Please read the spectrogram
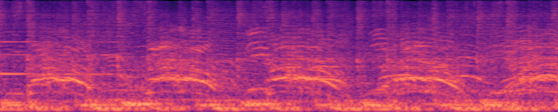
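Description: A crowd shouting and chanting in rhythm, rising-and-falling cries about twice a second, over the steady beat of batucada drumming.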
